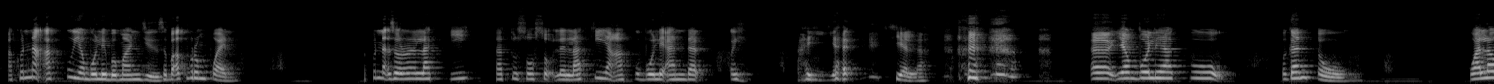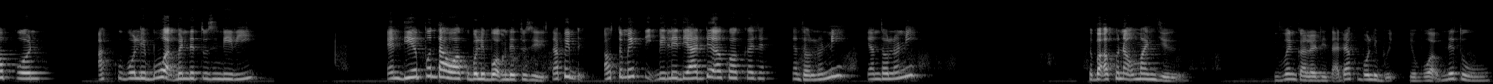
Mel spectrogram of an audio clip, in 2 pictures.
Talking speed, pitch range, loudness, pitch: 155 wpm, 220-285 Hz, -29 LUFS, 250 Hz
